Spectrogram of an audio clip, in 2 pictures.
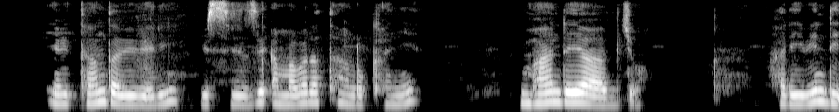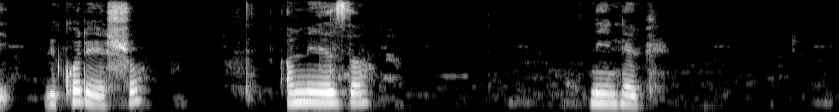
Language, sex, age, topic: Kinyarwanda, female, 25-35, finance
